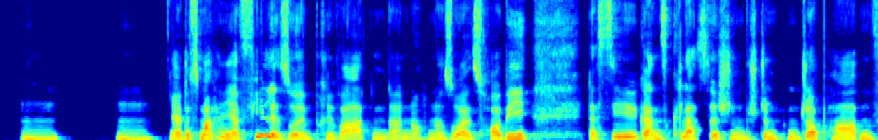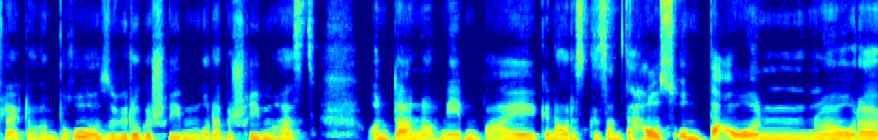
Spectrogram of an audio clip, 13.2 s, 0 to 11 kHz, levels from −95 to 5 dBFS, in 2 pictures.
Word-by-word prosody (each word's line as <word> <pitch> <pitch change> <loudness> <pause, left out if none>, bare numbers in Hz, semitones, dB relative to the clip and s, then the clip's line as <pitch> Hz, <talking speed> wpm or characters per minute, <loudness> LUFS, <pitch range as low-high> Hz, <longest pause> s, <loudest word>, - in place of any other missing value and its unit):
Mhm, 210 +1 -5 0.4
mhm. 210 0 -7
Ja, 205 -2 0
das 240 0 -1
machen 255 +2 +3
ja 190 -5 +2
viele 360 - +4
so 160 0 0
im 155 0 -4
Privaten 150 0 -3
dann 145 0 -5
noch, 140 +1 -8
ne, 175 +3 -5
so 180 -3 -3
als 160 0 -1
Hobby, 210 +7 +3 0.4
dass 175 0 -5
sie 185 -1 +4
ganz 180 +1 +1
klassisch 180 0 -1
'n 170 - -4
bestimmten 180 0 -4
Job 220 +4 +1
haben, 200 0 0
vielleicht 170 -2 -4
auch 165 - -6
im 160 -1 -4
Büro, 270 - +3
so 230 -2 -1
wie - - +4
du 220 -1 +5
geschrieben 210 -2 -1
oder 175 0 -3
beschrieben 205 +3 -1 0.7
und 185 +1 -2
dann 175 0 +4
noch 170 -1 -2
nebenbei 160 -2 -1
genau 175 0 +1
das 155 -1 -3
gesamte 155 +4 -3
Haus 205 0 +6
umbauen, 170 -3 +2
ne, 175 +6 +1
oder 160 -4 +3
175 Hz, 205 wpm, -27 LUFS, 165-200 Hz, 0.7 s, Haus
